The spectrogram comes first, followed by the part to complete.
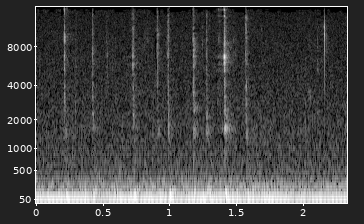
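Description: Faint keystrokes on a computer keyboard: a run of light, irregularly spaced clicks as a line of code is typed.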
